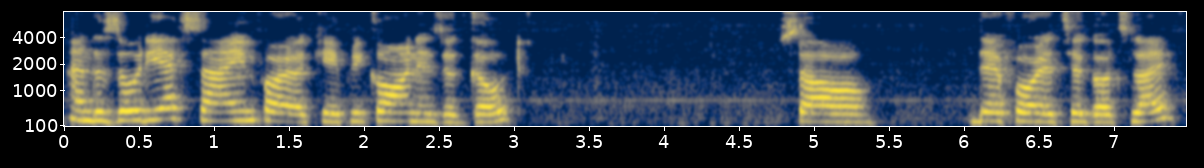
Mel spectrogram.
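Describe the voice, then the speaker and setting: A woman vlogger telling personal stories casually, in a halting, reflective, unhurried way. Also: mid-range voice, steady tone, fairly bright tone, rough recording.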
